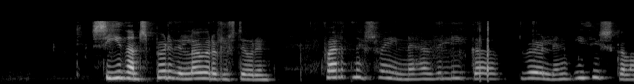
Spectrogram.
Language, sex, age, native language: Icelandic, female, 11, Icelandic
